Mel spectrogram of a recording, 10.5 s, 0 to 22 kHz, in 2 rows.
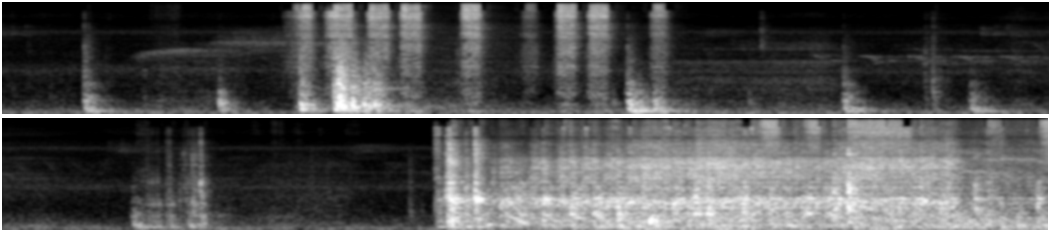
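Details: Volvo 242 abandoned in the woods: several sputtering cranks and catches, then ragged hunting idle that stumbles, not knocking; needs carburetor work and fuel, rough running.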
